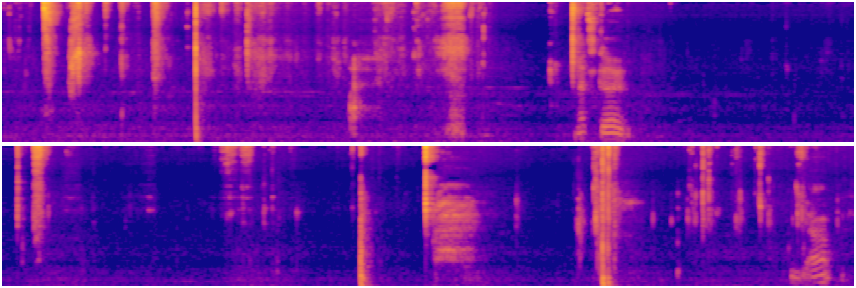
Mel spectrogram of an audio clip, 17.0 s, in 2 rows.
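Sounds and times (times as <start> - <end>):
chewing crunchy food: 14.2 - 16.4.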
